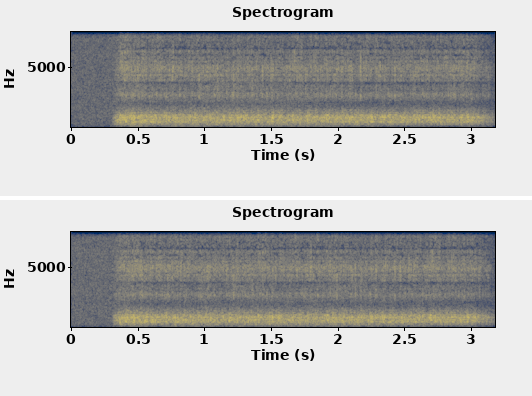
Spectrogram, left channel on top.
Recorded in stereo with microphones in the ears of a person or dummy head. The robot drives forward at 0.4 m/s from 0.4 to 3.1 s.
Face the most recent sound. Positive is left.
No sound to turn to.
